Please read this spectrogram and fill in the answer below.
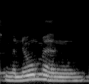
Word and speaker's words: Manoomin: Joel here is uh with manuman um and you'll hear us pronounce it differently too many menomon it's kind of like tomato tomato um but with us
